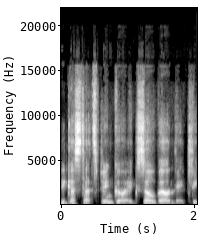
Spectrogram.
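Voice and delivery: muttering under breath. Character remarking after someone stomps off, muttering under breath. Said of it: "She mutters under her breath".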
